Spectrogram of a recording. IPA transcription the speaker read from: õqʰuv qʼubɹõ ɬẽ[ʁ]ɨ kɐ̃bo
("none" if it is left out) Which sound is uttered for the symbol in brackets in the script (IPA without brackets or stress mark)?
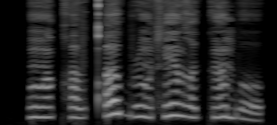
ʁ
